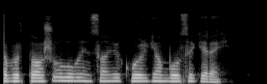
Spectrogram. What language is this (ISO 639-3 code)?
uzb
